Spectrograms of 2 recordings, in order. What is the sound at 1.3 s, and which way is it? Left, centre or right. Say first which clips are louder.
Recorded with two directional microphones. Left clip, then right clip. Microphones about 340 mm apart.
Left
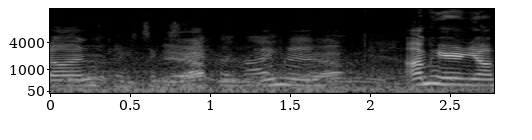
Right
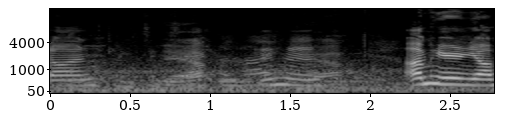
Speech: left 2 dB; centre.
